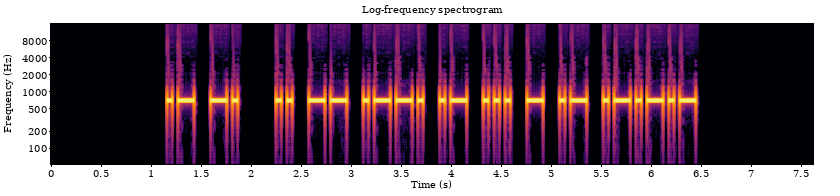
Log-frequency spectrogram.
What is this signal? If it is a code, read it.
Morse code, heard as a keyed tone, about 22 wpm, 700 Hz. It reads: AN IMPASTA.
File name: All-Age Appropriate Jokes - 22wpm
